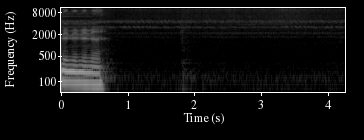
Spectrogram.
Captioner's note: birds chirping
